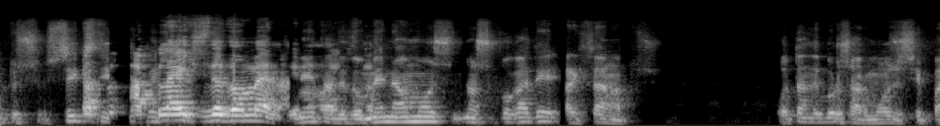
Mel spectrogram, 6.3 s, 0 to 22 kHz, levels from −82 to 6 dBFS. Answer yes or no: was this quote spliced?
yes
